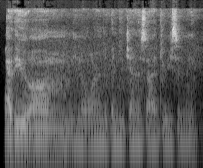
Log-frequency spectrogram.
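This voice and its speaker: A man interviewing over a video call with a bad internet connection, halting and filling pauses with "you know". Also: deep voice, flat delivery, a little mellow, breathy edge. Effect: choppy bad internet connection. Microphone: computer or phone on a video call. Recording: distant, choppy internet call audio.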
